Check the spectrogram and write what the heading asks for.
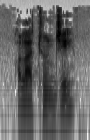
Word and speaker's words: Olatunji: So here we're going to have, I think the name is pronounced Olatunji from Nigeria.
